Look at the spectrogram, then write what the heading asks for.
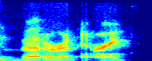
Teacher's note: If I'm going right to the R. If I'm saying veterinary, then I use the flap T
